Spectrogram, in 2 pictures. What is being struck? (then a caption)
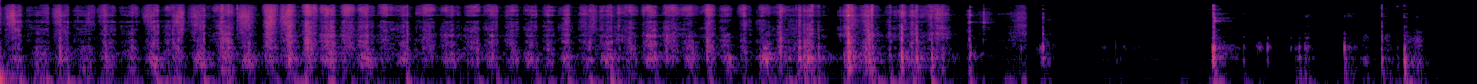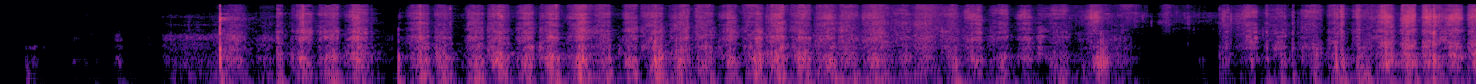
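Leather sneaker with rubber sole, caked in dried mud. A thin metal pick tool scrapes dried mud off the leather upper and midsole of a mud-caked Nike Dunk Low "Panda" sneaker with a rubber sole, held in gloved hands. Rapid, dense scratching with a low-mid body fills the clip, quieting to sparse light scrapes around five to eight seconds and briefly near thirteen seconds before resuming.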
